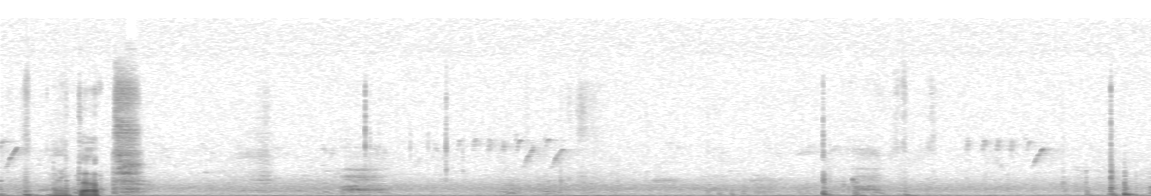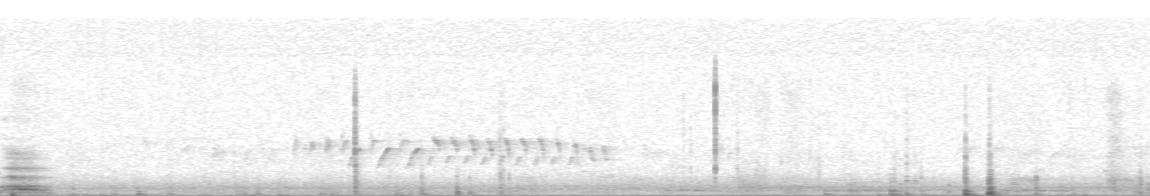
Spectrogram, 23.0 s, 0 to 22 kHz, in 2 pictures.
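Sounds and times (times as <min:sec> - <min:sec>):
small bird chirping: 0:00.0 - 0:00.6, 0:01.5 - 0:10.9, 0:13.2 - 0:18.9.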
